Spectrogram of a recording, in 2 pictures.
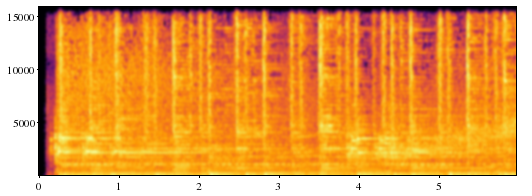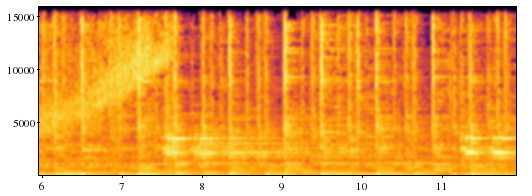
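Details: Acoustic guitar and band music play loudly with a steady strummed rhythm and a rising sweep midway; no animal sound is heard.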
